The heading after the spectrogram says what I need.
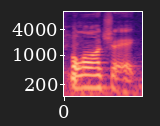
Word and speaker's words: Bellinger: dealing with yes Kevin balanche yes he is yeah I never know how to pronounce his last name either but uh I'm told it's Balan but uh he is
